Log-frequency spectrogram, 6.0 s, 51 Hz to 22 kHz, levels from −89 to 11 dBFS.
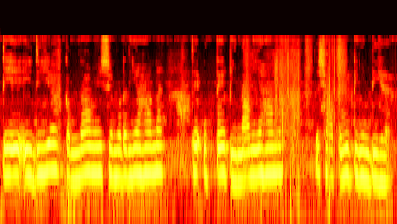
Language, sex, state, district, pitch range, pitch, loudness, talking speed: Punjabi, male, Punjab, Kapurthala, 190-210 Hz, 200 Hz, -12 LUFS, 180 wpm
